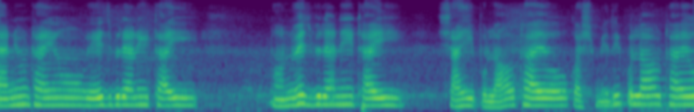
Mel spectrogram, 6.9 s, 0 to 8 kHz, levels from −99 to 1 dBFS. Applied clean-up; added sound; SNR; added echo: none; none; none; none.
